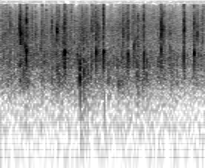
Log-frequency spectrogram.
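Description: An audience claps for a woman after her teaching, a dense, steady burst of applause with many overlapping claps at moderate loudness and no voices standing out.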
